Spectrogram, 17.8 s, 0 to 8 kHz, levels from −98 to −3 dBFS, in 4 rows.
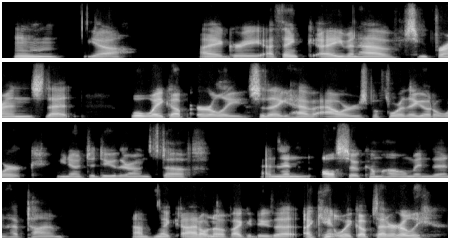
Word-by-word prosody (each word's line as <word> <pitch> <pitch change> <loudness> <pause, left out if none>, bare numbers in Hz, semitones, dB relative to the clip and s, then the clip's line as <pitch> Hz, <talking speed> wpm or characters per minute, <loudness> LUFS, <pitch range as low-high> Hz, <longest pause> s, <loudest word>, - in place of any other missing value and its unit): Mm, 135 -6 -2 0.3
yeah, - - -1 0.8
I - - +1
agree, 120 -1 0
I - - 0
think 155 +4 0
I 130 - +5
even 135 -1 +1
have 130 -1 +2
some 125 - +3
friends 125 0 +3
that 115 - 0 0.6
will 130 -2 +1
wake 130 +1 +5
up 125 -1 +2
early 120 -2 +1
so 145 -1 +6
they 125 -1 +2
have 130 -1 0
hours 120 0 0
before 125 +1 -5
they 120 0 +1
go 125 0 0
to 110 - -7
work, 125 +3 -4 0.3
you - - -11
know, 120 0 -4
to 125 - -6
do 125 0 -5
their 120 0 -3
own 115 0 -8
stuff, 120 -2 -5 0.8
and 120 - -4
then 120 -2 -2
also 135 -4 +4
come 125 0 -9
home, 115 0 -7
and 110 0 -7
then 115 0 -6
have 115 - -8
time. 110 +1 -5 0.7
I'm 75 -2 -2
like, - - -2
"I - - +5
don't - - +1
know - - +3
if - - -9
I - - +5
could - - -12
do 120 0 -1
that. 120 -1 +1
I 145 - +5
can't 145 -1 +1
wake 130 -1 0
up 125 - +5
that 130 -2 +3
early." 140 +1 +3
125 Hz, 190 wpm, -25 LUFS, 120-130 Hz, 0.8 s, so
